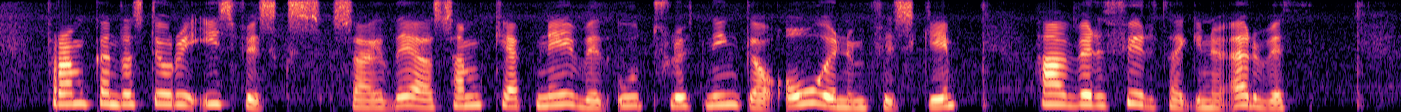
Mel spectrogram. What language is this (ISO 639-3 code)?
isl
